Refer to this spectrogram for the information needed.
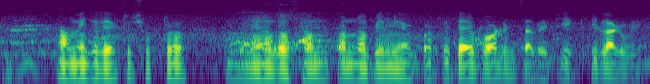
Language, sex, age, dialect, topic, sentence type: Bengali, male, 18-24, Jharkhandi, banking, question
